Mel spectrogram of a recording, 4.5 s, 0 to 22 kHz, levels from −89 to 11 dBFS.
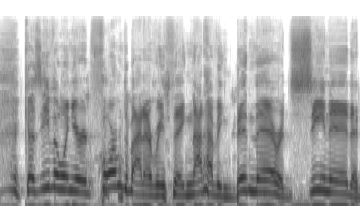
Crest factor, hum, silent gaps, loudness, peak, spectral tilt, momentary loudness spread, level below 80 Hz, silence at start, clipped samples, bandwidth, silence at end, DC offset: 12 dB; none; none; -19 LUFS; -8 dBFS; -4.5 dB/octave; 4 LU; -50 dBFS; 0 s; under 0.1%; 16 kHz; 0 s; 2%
